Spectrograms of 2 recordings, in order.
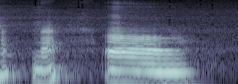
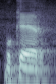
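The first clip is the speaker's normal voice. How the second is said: "Boquer" stressed on the last syllable, open e; "Boquer" with the weight on "quer"; mistaken final stress. Shown as a demonstration. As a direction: say "Boquer" as bo-KÉR. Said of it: "algumas pessoas poderiam ler isso aqui como boquer".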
